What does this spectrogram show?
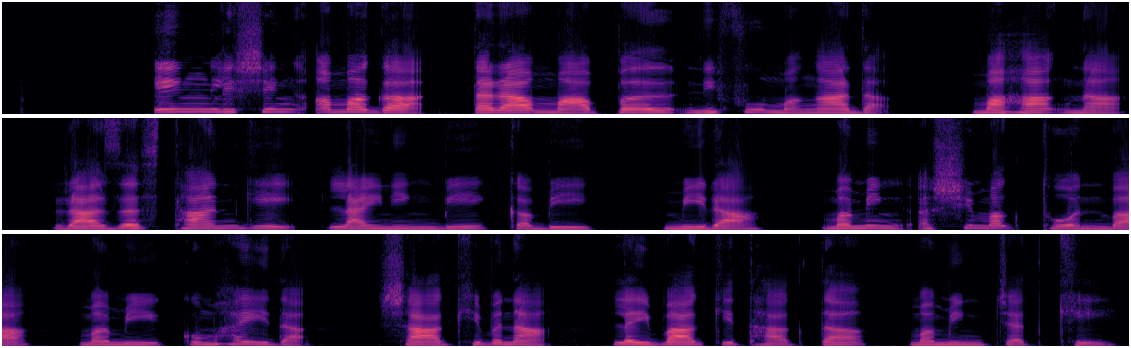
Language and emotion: Manipuri, neutral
